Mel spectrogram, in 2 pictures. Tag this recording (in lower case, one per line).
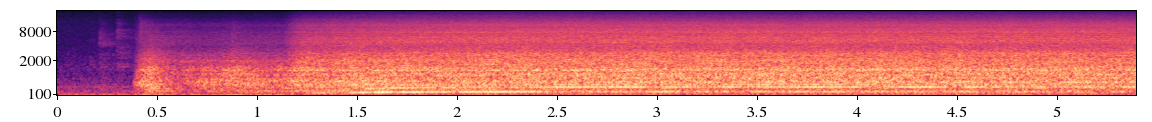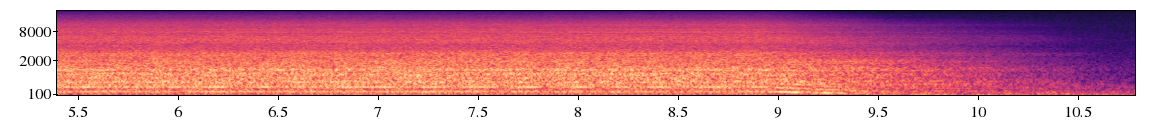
domestic sounds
